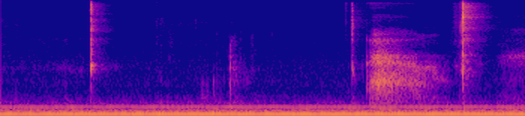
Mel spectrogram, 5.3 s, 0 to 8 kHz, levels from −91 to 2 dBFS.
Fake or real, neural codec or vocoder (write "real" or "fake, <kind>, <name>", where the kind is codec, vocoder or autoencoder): real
